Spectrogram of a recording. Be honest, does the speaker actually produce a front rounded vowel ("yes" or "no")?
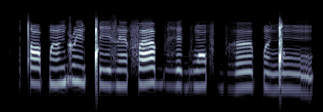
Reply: yes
